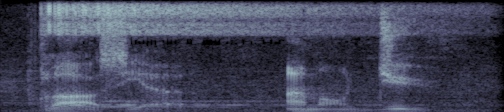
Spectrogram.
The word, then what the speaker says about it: Klaasje Amandou: (Titus) - Says it correctly 'Klaasje Amandou' "Wait, that- that's how you say her name?"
